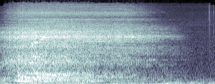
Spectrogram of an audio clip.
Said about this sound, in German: Atme nochmal tief ein und nochmal aus.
